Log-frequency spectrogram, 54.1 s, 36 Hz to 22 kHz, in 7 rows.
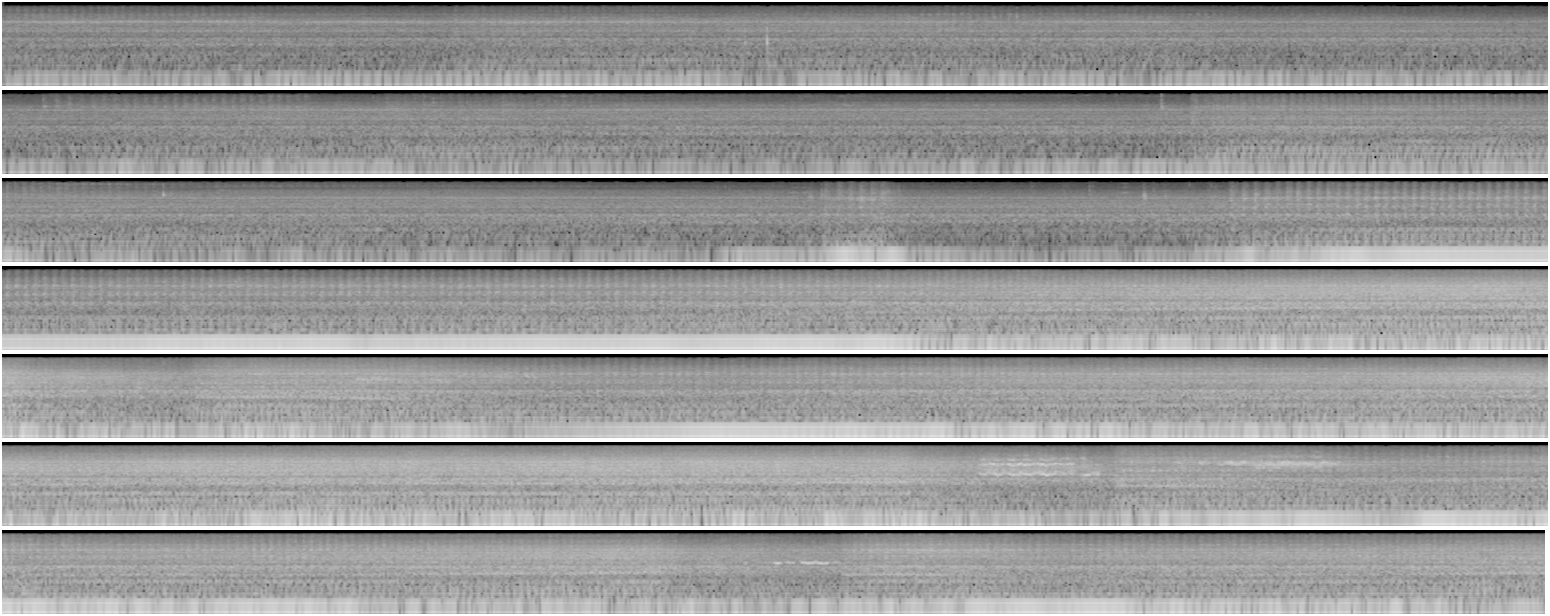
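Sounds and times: go-kart engine running hard: 0:13.6 - 0:17.4, 0:21.6 - 0:54.0.

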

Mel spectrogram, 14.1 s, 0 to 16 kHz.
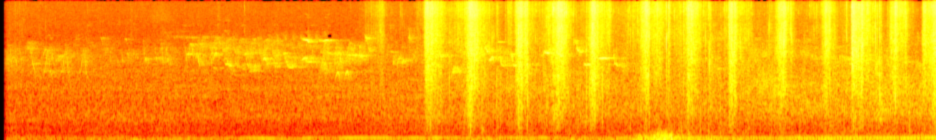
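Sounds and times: songbirds chirping and trilling: 0:00.1 - 0:14.0
footsteps in dry leaves: 0:05.5 - 0:14.0
low steady rumble: 0:09.3 - 0:14.0.

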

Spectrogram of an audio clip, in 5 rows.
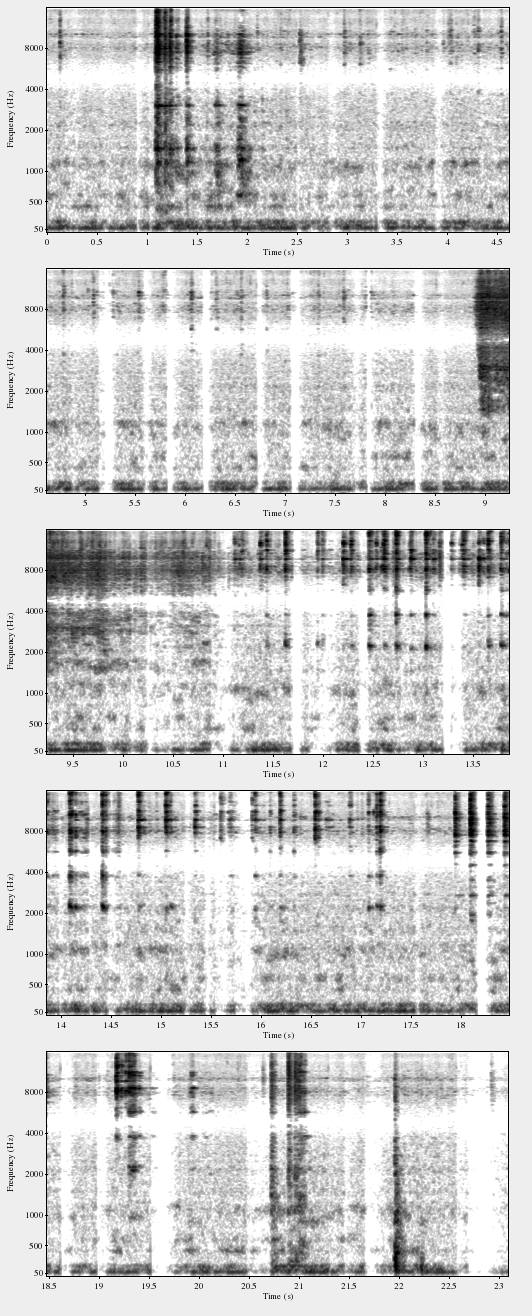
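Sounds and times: egg sizzling in hot oil: 0:08.9 - 0:18.6.

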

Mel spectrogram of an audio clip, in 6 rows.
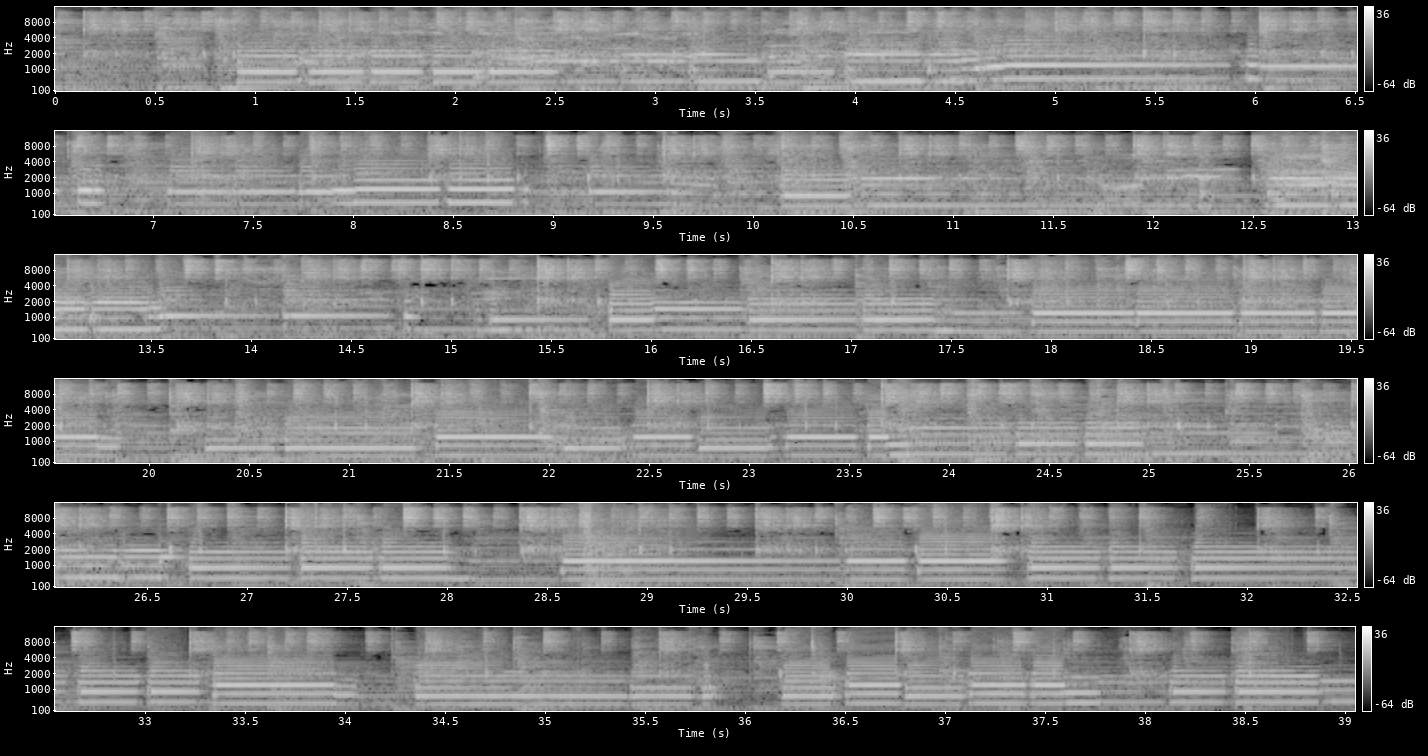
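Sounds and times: guitar music: 0:00.0 - 0:39.0.

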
